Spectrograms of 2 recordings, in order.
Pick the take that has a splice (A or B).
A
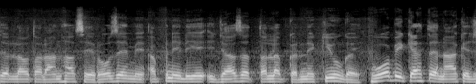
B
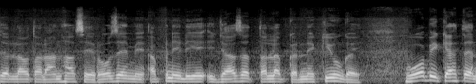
A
